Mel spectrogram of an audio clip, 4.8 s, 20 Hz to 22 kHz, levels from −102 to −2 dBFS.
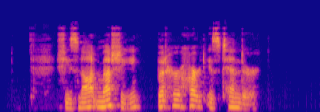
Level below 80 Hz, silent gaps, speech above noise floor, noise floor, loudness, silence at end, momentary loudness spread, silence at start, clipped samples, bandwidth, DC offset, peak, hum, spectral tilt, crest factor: -74 dBFS; none; 30 dB; -56 dBFS; -25 LUFS; 0.95 s; 14 LU; 0.6 s; under 0.1%; 9.4 kHz; under 0.1%; -6 dBFS; none; -3 dB/octave; 22 dB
